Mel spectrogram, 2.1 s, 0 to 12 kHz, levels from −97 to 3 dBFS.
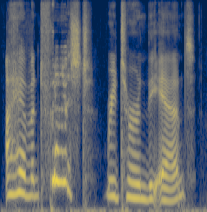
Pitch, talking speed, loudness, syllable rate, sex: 280 Hz, 175 wpm, -17 LUFS, 6.1 syllables/s, female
